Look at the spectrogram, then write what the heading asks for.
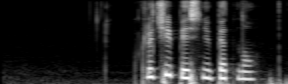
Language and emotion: Russian, neutral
